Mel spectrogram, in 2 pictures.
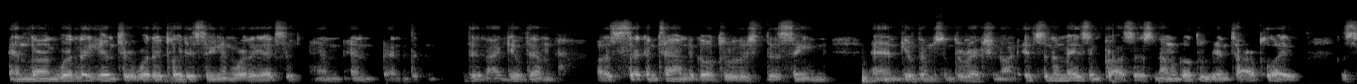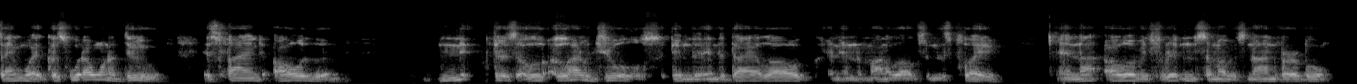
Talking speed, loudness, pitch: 205 wpm, -28 LUFS, 95 Hz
